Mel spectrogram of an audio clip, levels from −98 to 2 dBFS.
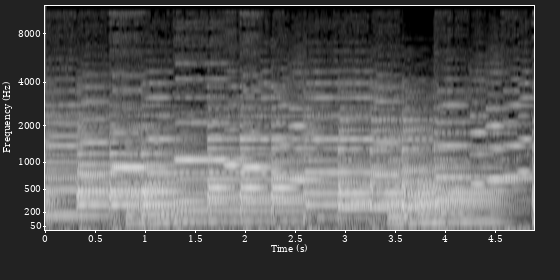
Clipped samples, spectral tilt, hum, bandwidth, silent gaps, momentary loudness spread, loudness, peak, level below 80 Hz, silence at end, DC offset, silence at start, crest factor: under 0.1%; -7.5 dB/octave; none; 11 kHz; none; 5 LU; -22 LUFS; -8 dBFS; -48 dBFS; 0 s; under 0.1%; 0 s; 14 dB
